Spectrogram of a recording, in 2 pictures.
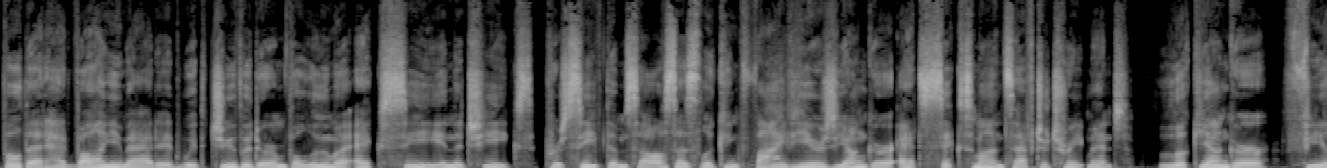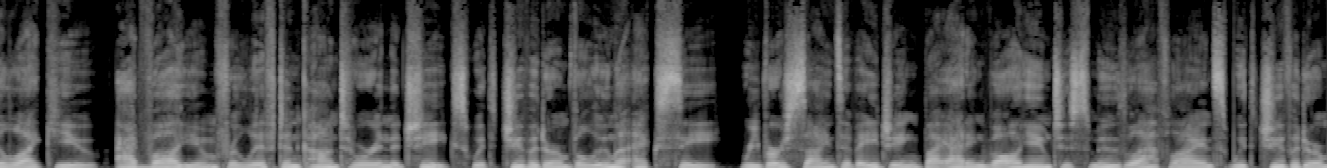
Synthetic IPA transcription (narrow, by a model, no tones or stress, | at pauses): pl̩ˠðɨt̚ɦɨdvɑlˠjʉ̃mæɾɪd̚wɪðd͡ʒʉvɨɾə̃˞ɱvəlʉməʔɛksiɪ̰̃nðɨt͡ʃʰikspʰə˞sivðɨ̃msɛ̰lˠvzɨzlʊkɪ̃ŋfaɪvjɪɹzjʌ̃ŋɡə˞ʔɨtsɪksmʌ̃nθsæftə˞tʰɹ̥it̚mɨ̃nt | lʊkjʌ̃ŋɡə˞filˠlaɪkʰjʉ̰ʔædvɑlˠjʉ̃ɱfə˞lɪftɨ̃nkʰɑ̃ntʰɔɹɨ̃nðɨt͡ʃʰikswɨð̥d͡ʒʉvɨɾə̃˞ɱvəlʉmə̰ʔɛksḭ | ɹɨvɜ˞sãɪ̃nzʌveɪd͡ʒɪ̃ŋbaɪʔæɾɪ̃ŋvɑlˠjʉ̃mtʰɨsmʉðlæflãɪ̃nz̥wɪðd͡ʒʉvɨɾə̃˞m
